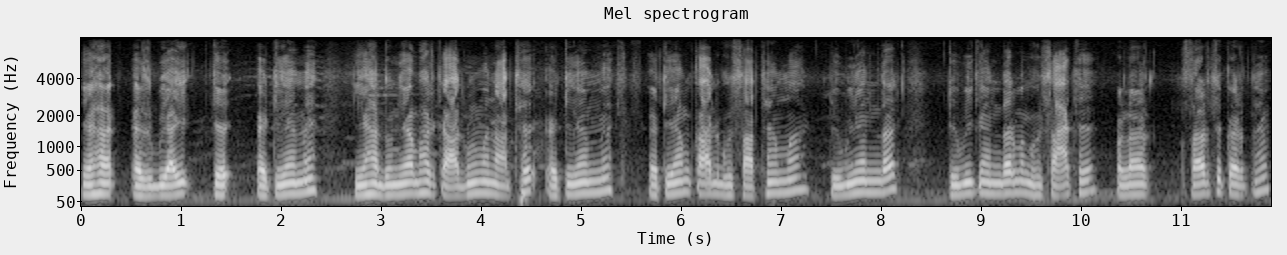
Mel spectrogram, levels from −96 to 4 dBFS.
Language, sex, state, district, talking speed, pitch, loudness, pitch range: Chhattisgarhi, male, Chhattisgarh, Raigarh, 145 wpm, 145 Hz, -21 LUFS, 130-160 Hz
